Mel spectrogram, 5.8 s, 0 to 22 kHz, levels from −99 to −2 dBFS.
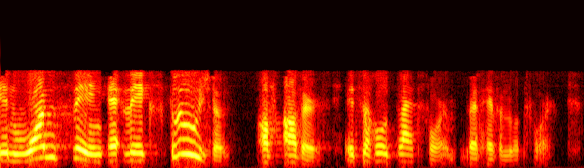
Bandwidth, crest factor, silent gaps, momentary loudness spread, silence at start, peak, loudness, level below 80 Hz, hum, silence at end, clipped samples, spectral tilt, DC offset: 4 kHz; 18 dB; none; 18 LU; 0 s; -6 dBFS; -23 LUFS; -70 dBFS; none; 0.4 s; under 0.1%; -8.5 dB/octave; under 0.1%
